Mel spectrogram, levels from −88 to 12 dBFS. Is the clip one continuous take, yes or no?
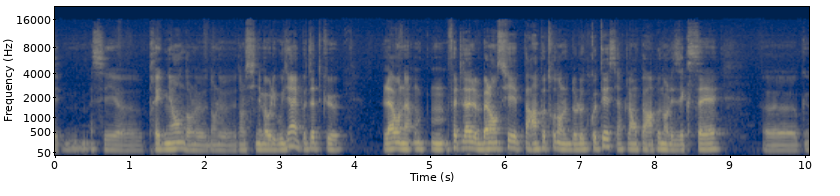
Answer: yes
